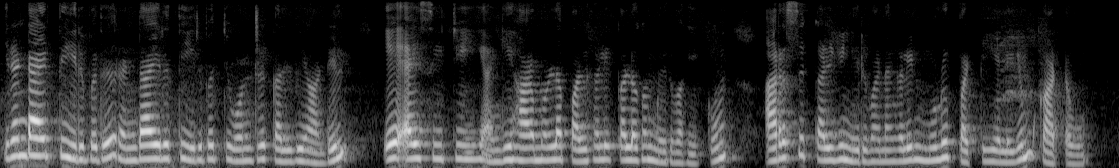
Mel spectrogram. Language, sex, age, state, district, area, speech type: Tamil, female, 45-60, Tamil Nadu, Pudukkottai, urban, read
